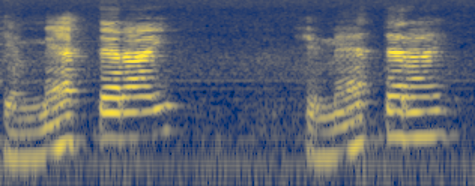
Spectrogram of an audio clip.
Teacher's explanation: A terminação vai ser um ai. E aí, ó, um ditongo com iota. Então, um ditongo breve. O acento permanece no mesmo lugar.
